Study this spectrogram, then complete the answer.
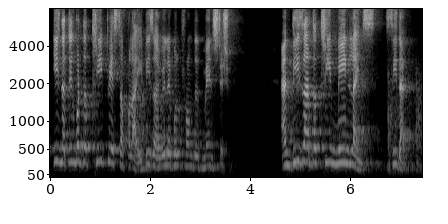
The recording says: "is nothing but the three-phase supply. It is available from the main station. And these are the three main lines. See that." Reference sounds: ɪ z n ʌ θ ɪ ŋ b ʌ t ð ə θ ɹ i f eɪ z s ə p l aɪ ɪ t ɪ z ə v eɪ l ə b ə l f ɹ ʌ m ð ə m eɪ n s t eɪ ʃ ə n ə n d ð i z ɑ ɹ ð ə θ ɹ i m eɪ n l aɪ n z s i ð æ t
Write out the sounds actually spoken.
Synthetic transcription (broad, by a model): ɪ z n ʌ t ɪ ŋ b ʌ t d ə t ɹ i p eɪ s ə p l aɪ ɪ t ɪ z ə v eɪ l ə b ə l f ɹ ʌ m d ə m eɪ n s t eɪ ʃ ə n ə n d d i z ɑ ɹ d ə t ɹ i m eɪ n l aɪ n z s i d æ t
